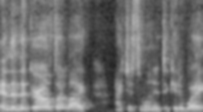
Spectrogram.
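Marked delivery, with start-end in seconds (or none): 1.5-2.6 soft, gentle, soft-spoken voice. Imitating the girls from an online video, soft voice. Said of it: "in a soft voice".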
